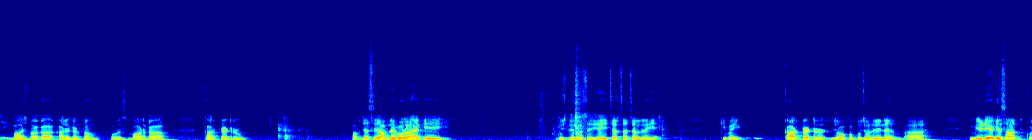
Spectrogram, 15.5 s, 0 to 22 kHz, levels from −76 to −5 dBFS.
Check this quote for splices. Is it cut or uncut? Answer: uncut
